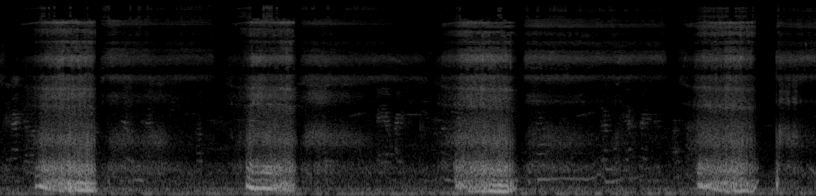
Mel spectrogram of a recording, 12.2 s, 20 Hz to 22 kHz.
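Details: Sleeping dog snoring loudly: four loud, rumbling snores about three seconds apart, roughly 19 breaths a minute, with quiet between them.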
